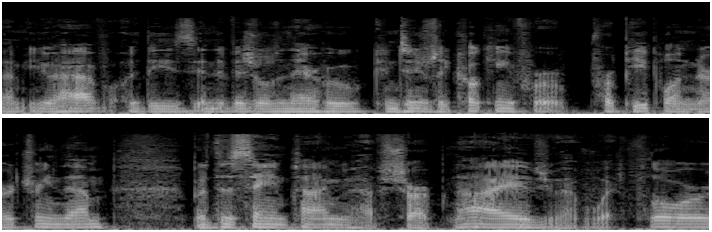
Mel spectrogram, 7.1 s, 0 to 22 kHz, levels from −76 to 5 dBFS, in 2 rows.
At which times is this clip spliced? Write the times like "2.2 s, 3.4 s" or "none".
none

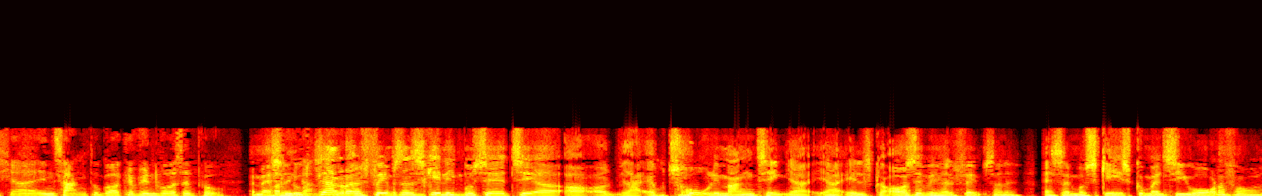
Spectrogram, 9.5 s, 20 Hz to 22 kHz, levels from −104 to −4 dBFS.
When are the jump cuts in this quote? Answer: 7.8 s

